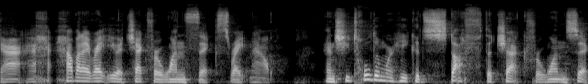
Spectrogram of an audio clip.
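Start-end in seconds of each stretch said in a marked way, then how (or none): 0.0-2.7 put-on nasal man's voice. Retelling how a man offered to write a check, imitating his nasally voice. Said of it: "he has like a nasally voice".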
